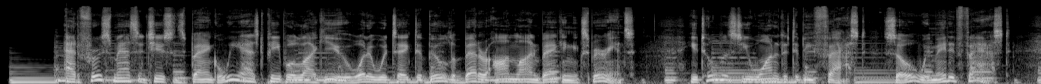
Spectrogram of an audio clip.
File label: conversational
